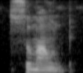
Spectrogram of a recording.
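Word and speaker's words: surmount: अगला वर्ड आपका है सुमाउंट। यहाँ आर साइलेंट मोड पे है।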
